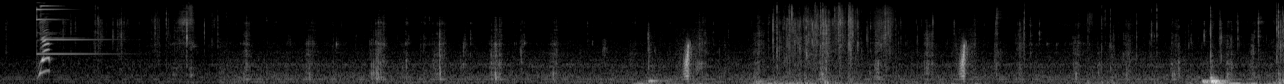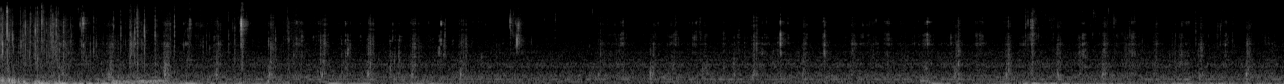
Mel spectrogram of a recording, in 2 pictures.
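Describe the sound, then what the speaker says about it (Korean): Bites and chewing of crunchy, heavily red-pepper-coated spicy kimchi with salted seafood, close up, with sporadic crunches and wet mastication sounds, a louder bite burst around the middle, and no talking. "김치만 한번 먹어볼게요"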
